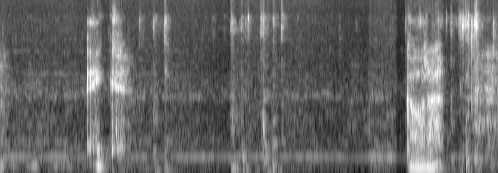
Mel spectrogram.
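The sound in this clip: Typing on a computer keyboard comes as a few short bursts of quiet clicking separated by pauses, faint overall, over a steady low hum.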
